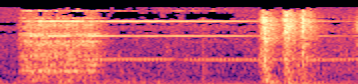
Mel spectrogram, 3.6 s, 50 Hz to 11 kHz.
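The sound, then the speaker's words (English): The doorbell of apartment 6G on the sixth floor rings with a steady, bright electric tone that holds for several seconds, followed by two brief clattering bursts near the end. No one speaks. “Find 6G and ring the bell.”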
